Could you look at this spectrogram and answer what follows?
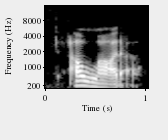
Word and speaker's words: a lot of: A lotta. The letter T is between vowels. We pronounce it as a fast D.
